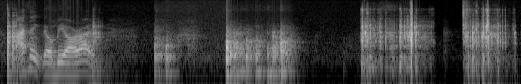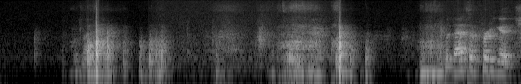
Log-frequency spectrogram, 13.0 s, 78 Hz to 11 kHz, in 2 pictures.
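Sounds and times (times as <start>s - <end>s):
metal chair knocking and rattling: 4.5s - 6.5s.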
